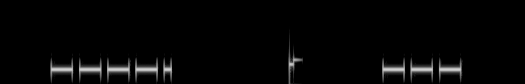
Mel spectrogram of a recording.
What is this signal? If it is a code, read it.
Morse code, heard as a keyed tone, about 17 wpm, 700 Hz. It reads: 9 O
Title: Single Letter-Number 17wpm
